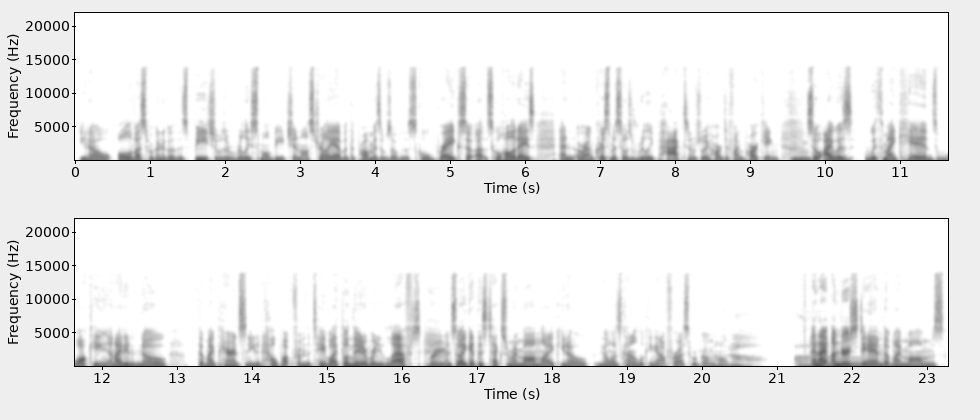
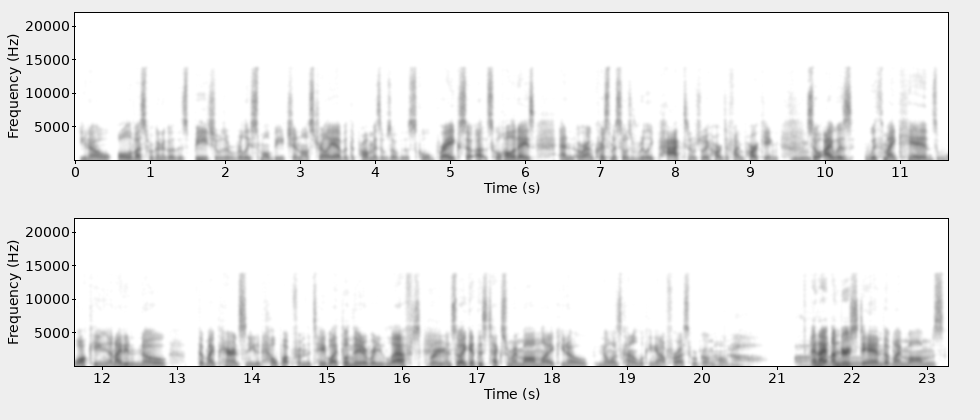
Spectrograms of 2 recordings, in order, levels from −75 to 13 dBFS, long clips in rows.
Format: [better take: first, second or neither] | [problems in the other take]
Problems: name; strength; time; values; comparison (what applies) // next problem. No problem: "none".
first | thin; somewhat; fading below 500 Hz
